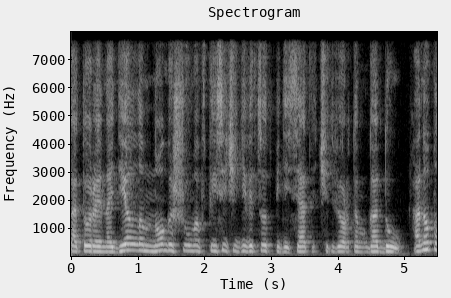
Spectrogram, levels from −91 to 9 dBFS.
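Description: No technical faults are audible.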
